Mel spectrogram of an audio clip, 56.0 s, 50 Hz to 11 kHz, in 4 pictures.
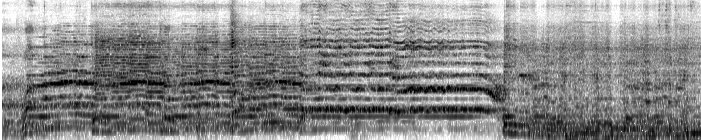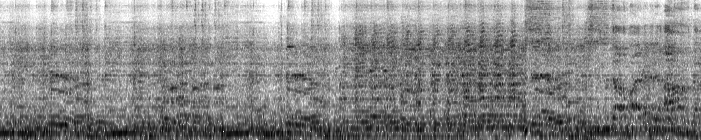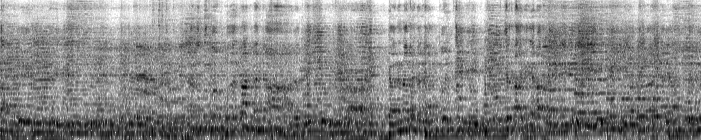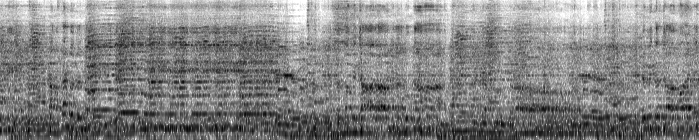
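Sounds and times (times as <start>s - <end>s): man singing: 0.0s - 13.8s, 22.0s - 56.0s
saxophone: 0.1s - 32.5s, 36.7s - 56.0s
electric guitar: 0.1s - 56.0s
saxophone long notes: 0.2s - 14.0s, 17.2s - 25.9s
steady bass line: 10.0s - 56.0s.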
